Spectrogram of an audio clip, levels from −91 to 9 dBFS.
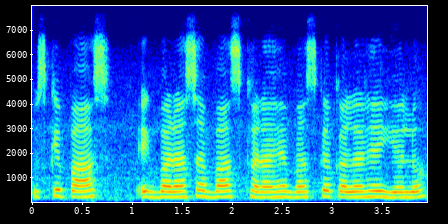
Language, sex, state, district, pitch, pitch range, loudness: Hindi, female, Uttar Pradesh, Ghazipur, 225 Hz, 220-235 Hz, -21 LUFS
